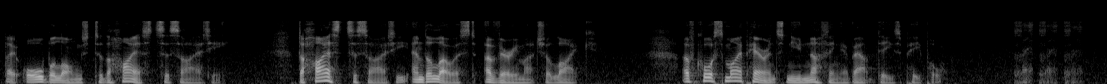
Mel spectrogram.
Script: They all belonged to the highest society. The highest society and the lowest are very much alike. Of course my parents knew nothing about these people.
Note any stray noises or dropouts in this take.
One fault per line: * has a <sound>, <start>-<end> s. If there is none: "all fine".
* has a laugh, 10.1-10.8 s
